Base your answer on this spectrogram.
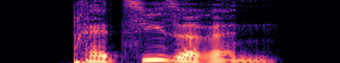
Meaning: inflection of präzis: 1. strong genitive masculine/neuter singular comparative degree 2. weak/mixed genitive/dative all-gender singular comparative degree
- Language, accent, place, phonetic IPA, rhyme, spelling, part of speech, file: German, Germany, Berlin, [pʁɛˈt͡siːzəʁən], -iːzəʁən, präziseren, adjective, De-präziseren.ogg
